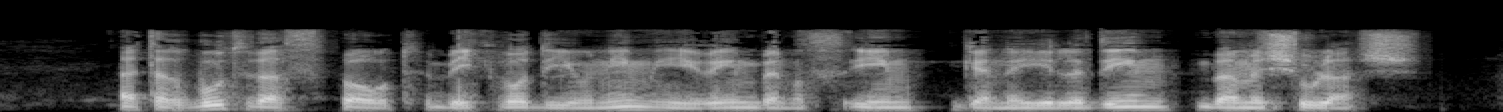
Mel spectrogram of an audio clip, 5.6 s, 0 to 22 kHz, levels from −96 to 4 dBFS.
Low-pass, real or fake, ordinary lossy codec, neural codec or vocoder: 7.2 kHz; real; AAC, 32 kbps; none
